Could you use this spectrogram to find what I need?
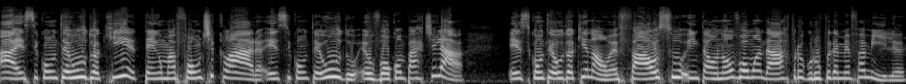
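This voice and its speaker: At a moderate pace, a woman with a high pitch talks with ordinary pitch variation. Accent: Rio de Janeiro. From Brazil, Rio de Janeiro. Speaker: speaker, journalist and lecturer. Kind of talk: conference talk. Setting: stage with audience.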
